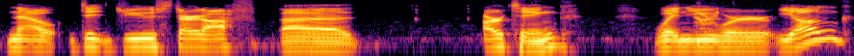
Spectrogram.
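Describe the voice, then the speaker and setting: A man's voice: medium pitch, animated, very slow, pushed and bright, clean tone, dry recording. A man hosting a podcast, asking friendly questions with stumbling restarts. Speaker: podcast host. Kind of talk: casual interview.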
